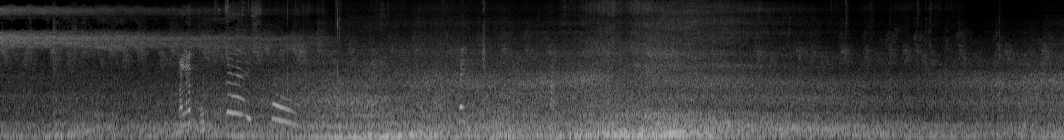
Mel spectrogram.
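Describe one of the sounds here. A woman talks to a dog nearby outdoors.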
